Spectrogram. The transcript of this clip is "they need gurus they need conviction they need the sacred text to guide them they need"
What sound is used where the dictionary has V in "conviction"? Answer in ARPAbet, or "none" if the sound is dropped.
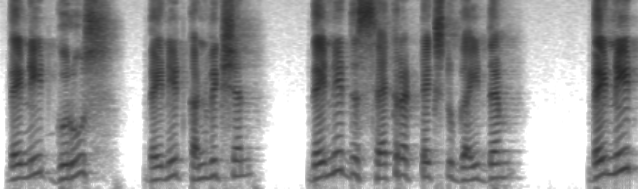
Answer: V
